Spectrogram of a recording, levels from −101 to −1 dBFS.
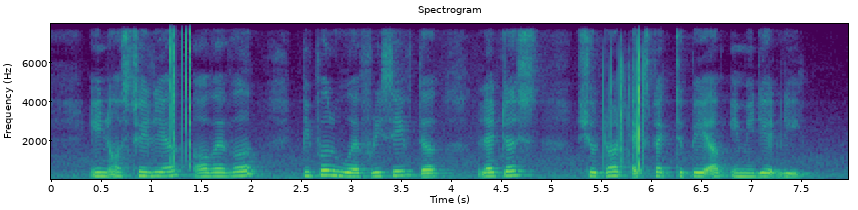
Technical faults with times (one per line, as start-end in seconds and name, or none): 1.16-1.41 cable scratch noise
5.49-5.92 cable scratch noise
